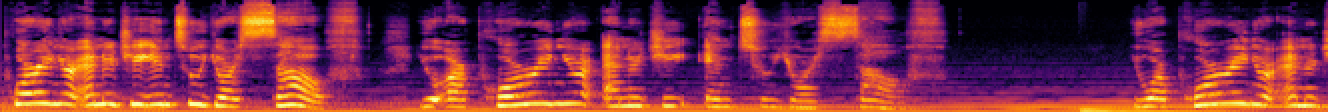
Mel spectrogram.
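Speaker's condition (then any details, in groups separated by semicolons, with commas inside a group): No condition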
